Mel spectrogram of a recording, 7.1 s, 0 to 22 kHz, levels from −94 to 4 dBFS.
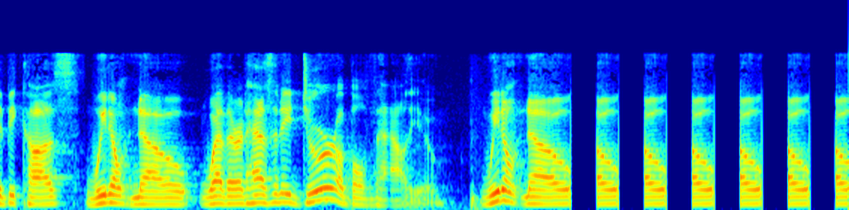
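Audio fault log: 2.90–3.28 s, repeated stalls (stutter): Just after "whether it has any", the speech drags and catches four times. Packets reached the receiver late, so the jitter buffer kept running dry. Each time, the receiver stretched the last sound to cover the wait. About 76 ms was filled this way, with the longest gap 40 ms. That is roughly a fifth of this stretch. Nothing is missing. The speech is simply held back in small jerks.
4.76 s to end, stutter with silent gaps: The same 178 ms burst of sound repeats on a steady 398 ms cycle until the clip ends. Between repeats there are about 219 ms of dead digital silence. The likely cause is a stream that stalled and retried, replaying its last fragment on each attempt before running empty. The speech that should have filled this span never plays. The G.722 call path is still audible here, with nothing above 8 kHz.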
